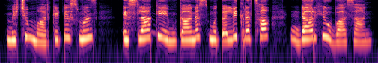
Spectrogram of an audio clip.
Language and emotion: Kashmiri, fearful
